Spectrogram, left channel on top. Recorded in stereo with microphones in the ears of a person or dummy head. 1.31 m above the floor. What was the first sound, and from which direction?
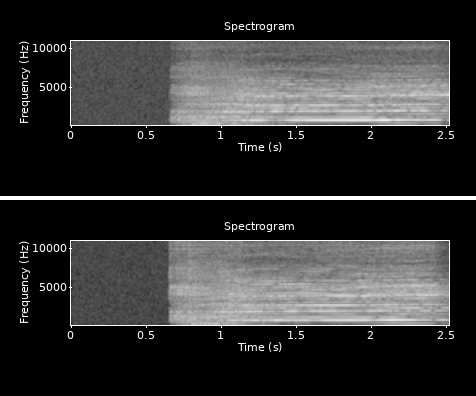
A blender, 65° right (ahead or behind).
